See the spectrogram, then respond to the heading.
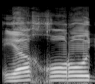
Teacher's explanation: dipahami yang pertama adalah sifat jaharnya dan kedua sifat E syiddahnya jahr itu tertahannya nafas kalau syiddah adalah tertahannya suara maka luu harus tertahan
